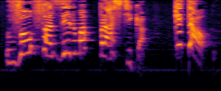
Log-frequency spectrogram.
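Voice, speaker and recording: Very high-voiced, vain wife. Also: female voice, very animated, measured pace, sharp tone, full character voice. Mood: coaxing, excited. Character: vain, boastful middle-class wife, insistent and status-conscious. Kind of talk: radio soap opera acting. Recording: dull lo-fi audio, music underneath.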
